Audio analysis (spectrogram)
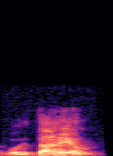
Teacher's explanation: El golpe de voz cae en la antepenúltima luego es una palabra esdrújula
